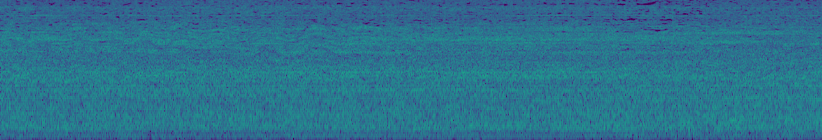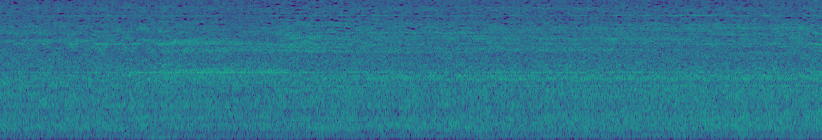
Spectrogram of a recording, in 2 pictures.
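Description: Handheld electric hair dryer running continuously, a steady hiss of blown air with a faint high motor whine, holding the same level throughout.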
